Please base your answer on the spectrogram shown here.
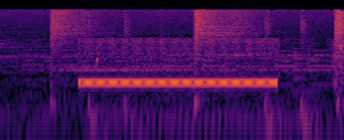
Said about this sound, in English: let's call a Starbucks from Cape Canaveral. I mean, the phone link's through Cape Canaveral.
